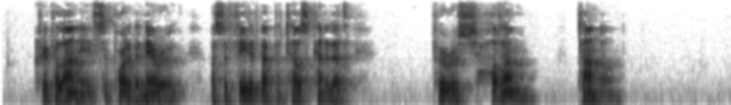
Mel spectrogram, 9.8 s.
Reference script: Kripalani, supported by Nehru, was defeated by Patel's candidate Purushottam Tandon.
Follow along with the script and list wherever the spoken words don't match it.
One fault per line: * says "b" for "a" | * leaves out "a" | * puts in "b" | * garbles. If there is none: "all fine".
all fine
